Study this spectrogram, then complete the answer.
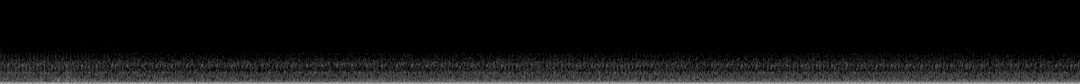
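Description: A car engine idles with a low, steady hum in slow traffic.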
